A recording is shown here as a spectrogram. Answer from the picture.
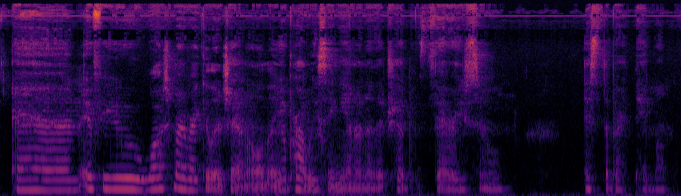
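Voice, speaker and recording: Noticeable background noise behind a woman's fairly quick pace. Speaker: content creator. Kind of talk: casual vlog rant.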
